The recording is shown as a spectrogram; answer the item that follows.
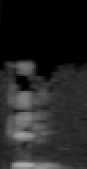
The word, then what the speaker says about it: Kiel: Por ejemplo, la IE, IE, sí. En alemán es I. Por ejemplo, Kiel, es la ciudad portuaria, es Kiel.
